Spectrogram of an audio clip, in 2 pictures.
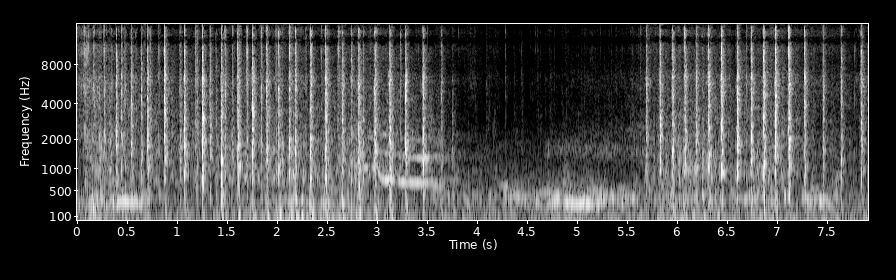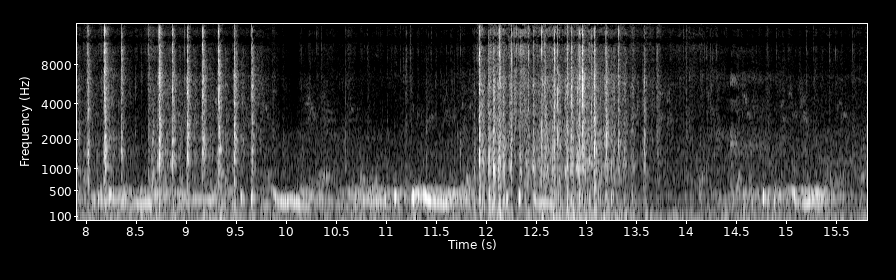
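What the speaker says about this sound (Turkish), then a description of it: "Kuşların da neşesi yerine geliyor güneşi görünce." Pigeons coo repeatedly nearby in soft, rolling calls, with bursts of rapid rhythmic flapping or chattering that come and go in waves.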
